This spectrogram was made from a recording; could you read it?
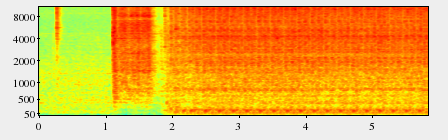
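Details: Kohler KT17 twin, fully reassembled after a lost-governor repair and started by key switch with no choke at the first start; brief cranking, then it catches within a second and settles into an even idle with no knocks or misses.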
